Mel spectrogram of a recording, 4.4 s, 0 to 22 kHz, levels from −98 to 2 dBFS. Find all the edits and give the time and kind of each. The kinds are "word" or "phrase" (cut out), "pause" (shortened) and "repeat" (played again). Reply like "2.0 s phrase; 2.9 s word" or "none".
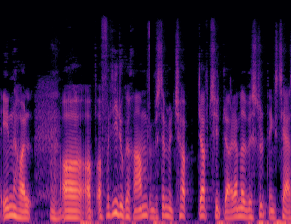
2.2 s word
